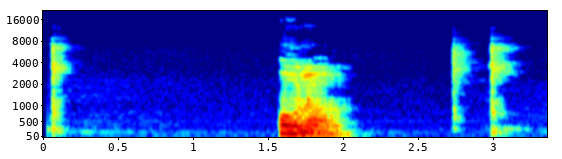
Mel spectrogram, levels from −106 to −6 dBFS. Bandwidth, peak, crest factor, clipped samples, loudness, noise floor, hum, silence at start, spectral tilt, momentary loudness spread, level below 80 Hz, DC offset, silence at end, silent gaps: 7.6 kHz; -2 dBFS; 20 dB; under 0.1%; -16 LUFS; -81 dBFS; none; 0.05 s; -7.5 dB/octave; 24 LU; -50 dBFS; under 0.1%; 0.35 s; none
